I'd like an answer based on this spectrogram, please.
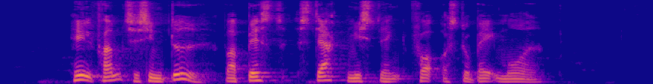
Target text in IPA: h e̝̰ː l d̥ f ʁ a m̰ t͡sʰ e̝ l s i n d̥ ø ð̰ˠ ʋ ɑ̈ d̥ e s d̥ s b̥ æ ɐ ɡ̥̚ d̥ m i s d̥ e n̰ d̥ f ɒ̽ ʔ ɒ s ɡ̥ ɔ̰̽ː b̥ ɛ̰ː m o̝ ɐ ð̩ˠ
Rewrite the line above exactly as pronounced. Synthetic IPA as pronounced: h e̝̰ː l d̥ f ʁ a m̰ t͡sʰ e̝ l s i n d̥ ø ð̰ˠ ʋ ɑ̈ b̥ e s d̥ s d̥ æ ɐ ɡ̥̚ d̥ m i s d̥ e ŋ̰ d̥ f ɒ̽ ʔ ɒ s d̥ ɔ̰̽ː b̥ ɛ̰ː m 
